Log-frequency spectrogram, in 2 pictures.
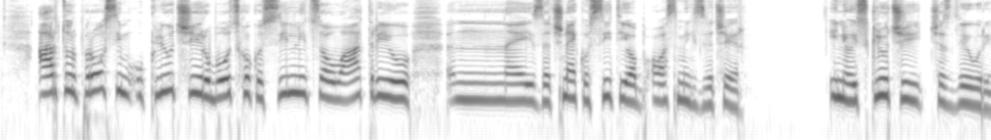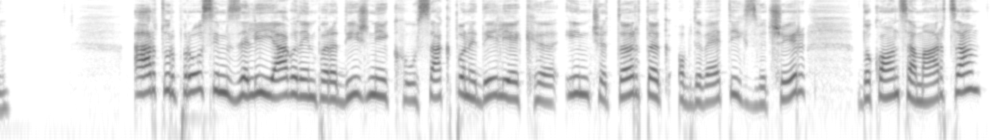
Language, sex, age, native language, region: Slovenian, female, 30-49, Slovenian, Central Slovenia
